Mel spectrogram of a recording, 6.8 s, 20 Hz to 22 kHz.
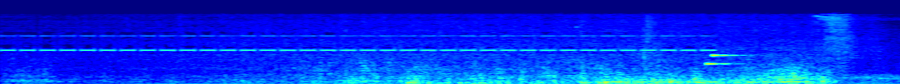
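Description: A passenger train in Train Sim World 5 rolls along steadily, a low rumble and rhythmic clatter building up under a pair of sustained cab warning tones, with a short squeal near the end.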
